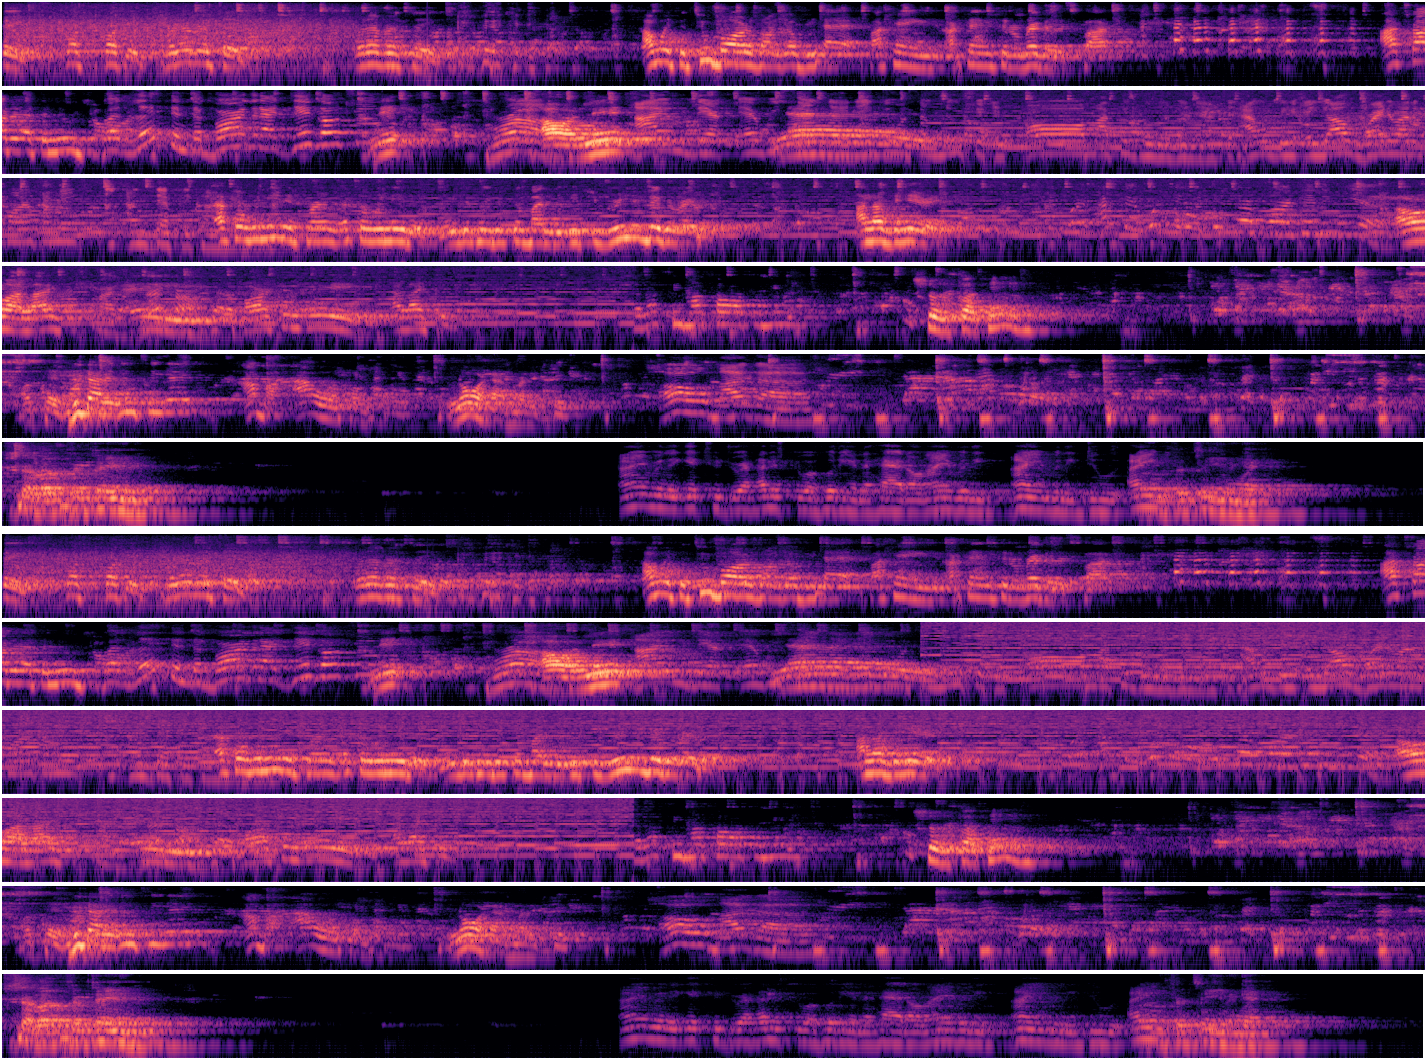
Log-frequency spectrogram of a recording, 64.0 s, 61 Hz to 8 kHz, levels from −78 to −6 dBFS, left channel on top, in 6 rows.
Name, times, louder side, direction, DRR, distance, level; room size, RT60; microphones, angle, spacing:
voice 1, 0.0-8.7 10.3-11.6 13.4-15.4 15.8-15.9 16.4-18.1 18.3-18.5 19.1-19.9 20.4-20.5 20.9-21.4 21.6-22.4 22.9-30.5 31.6-35.4 36.7-40.0 40.3-47.7 48.8-53.5 53.8-53.9, left 2 dB, 40° left, 5 dB, 2.4 m, -28 dB
voice 2, 3.4-4.2 8.8-10.2 11.4-13.6 14.3-14.8 15.4-21.9 22.3-23.5 29.0-31.8 32.5-33.6 40.4-40.5 47.6-48.8 58.0-62.7, left 3 dB, 70° left, 8 dB, 2.0 m, -36 dB
sound 1, 17.6-36.8, right 6 dB, 70° right, 1.0 m, -36 dB
voice 3, 53.4-54.4 61.9-62.8, equal, 40° right, -1 dB, 5.4 m, -28 dB
21.0 x 21.0 x 6.5 m, 1.4 s
head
